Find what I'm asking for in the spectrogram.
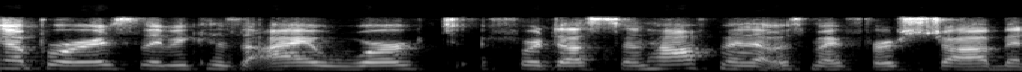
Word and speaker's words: Hoffman: Huffman. – C, Gene Hackman, or D... Robert Redford. – Oh my God! The answer would be a Dustin Hoffman.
